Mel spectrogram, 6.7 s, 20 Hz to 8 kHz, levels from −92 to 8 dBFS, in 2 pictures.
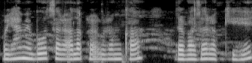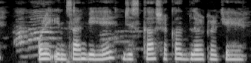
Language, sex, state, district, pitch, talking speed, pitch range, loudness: Hindi, female, Arunachal Pradesh, Papum Pare, 225 Hz, 215 wpm, 220-240 Hz, -19 LUFS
